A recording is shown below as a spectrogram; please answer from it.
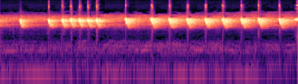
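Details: Sooty-headed bulbul giving its 'cep cep' call, an energetic recording used for luring birds: sharp, high chirps in quick bursts, first a fast run of five, then a steady series of about nine evenly spaced notes, with no other sounds.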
